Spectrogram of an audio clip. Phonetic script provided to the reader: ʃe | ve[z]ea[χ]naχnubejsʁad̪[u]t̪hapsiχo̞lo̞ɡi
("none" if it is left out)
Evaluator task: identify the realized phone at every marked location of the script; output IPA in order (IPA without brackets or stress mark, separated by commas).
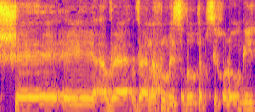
v, none, u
